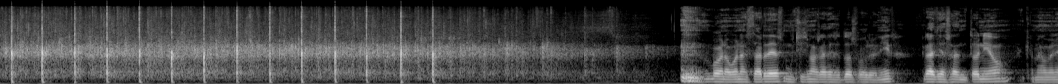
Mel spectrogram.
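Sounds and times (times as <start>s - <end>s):
audience applause: 0.0s - 6.7s
speech: 7.1s - 10.5s.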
